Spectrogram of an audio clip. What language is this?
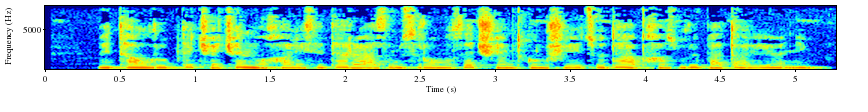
Georgian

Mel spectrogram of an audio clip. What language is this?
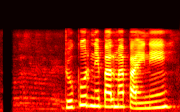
Nepali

